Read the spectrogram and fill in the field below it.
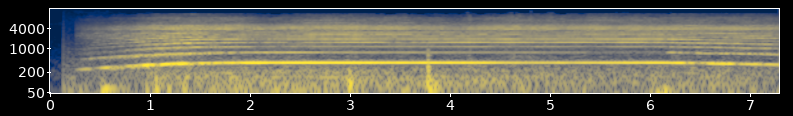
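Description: A civil defense siren sounds in Nanjing, China, during a moment of silence marking the 80th anniversary of the Nanjing Massacre: one long, steady wail, rising quickly at the start and then holding a loud sustained tone for several seconds, with faint background noise and no talking.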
